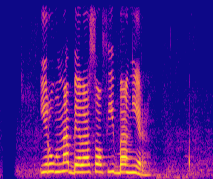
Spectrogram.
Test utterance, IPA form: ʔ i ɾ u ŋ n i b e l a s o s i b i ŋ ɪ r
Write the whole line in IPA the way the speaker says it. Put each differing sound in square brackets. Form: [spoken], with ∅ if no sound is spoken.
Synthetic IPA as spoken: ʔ i ɾ u ŋ n [a] b e l a s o [f] i b [a] ŋ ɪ r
